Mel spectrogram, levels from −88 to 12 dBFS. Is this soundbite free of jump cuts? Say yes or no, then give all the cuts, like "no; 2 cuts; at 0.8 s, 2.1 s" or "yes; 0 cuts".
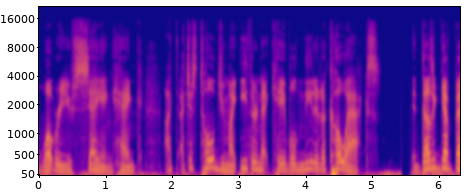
yes; 0 cuts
